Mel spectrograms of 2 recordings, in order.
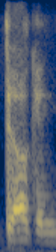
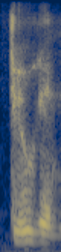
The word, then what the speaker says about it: Duggan: It's spelled like it would be Duggan, but apparently some of us got an extra G along the way somewhere. So it's actually Duggan, strangely enough.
